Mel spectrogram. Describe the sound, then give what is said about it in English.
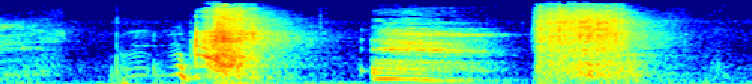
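A person sneezes, a sharp explosive burst after a quick intake of breath, followed by further breathy bursts, loud and alone with no talk. “I am a human being and I sneeze.”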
